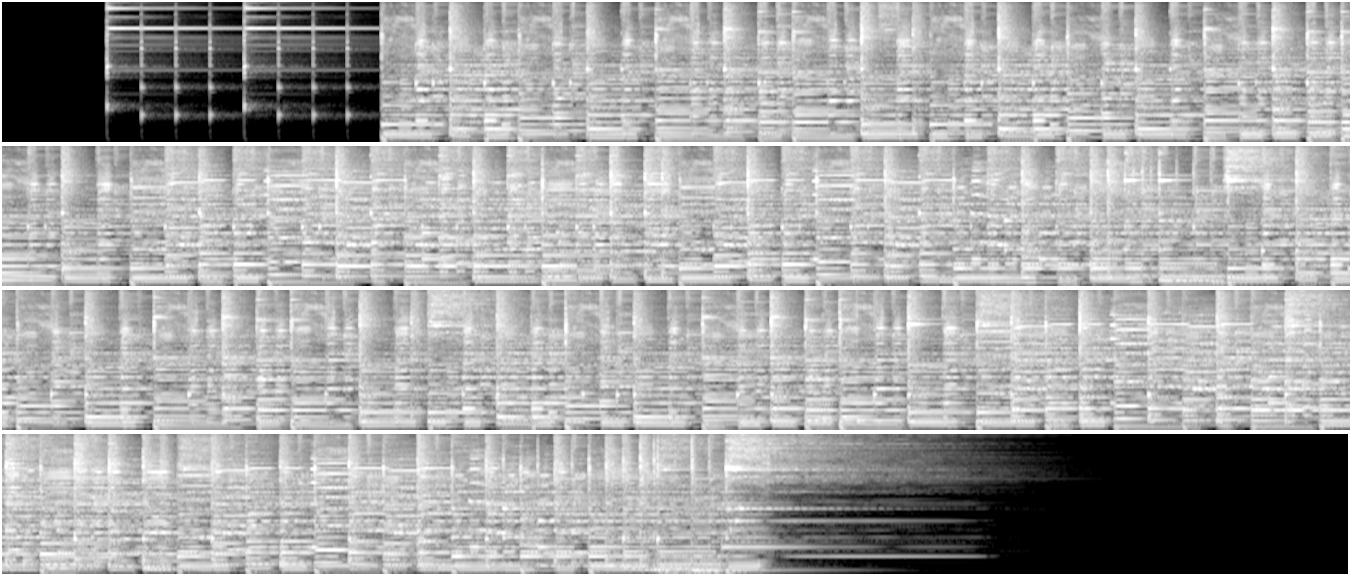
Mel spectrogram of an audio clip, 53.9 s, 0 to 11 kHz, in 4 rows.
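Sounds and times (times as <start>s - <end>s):
piano with orchestra: 3.9s - 49.5s.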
